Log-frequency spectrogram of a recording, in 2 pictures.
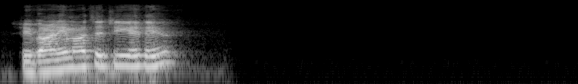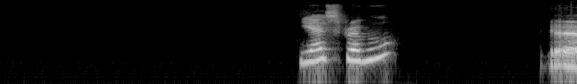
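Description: A woman speaks in short phrases through a microphone, with long pauses between them.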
